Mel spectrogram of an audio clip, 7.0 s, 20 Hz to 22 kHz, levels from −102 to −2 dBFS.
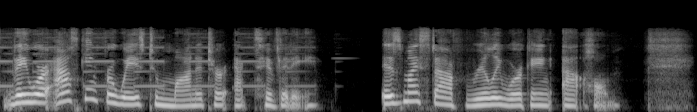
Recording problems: garbled, watery; slightly; nothing above 8 kHz
alarms or sirens; noticeable; until 3 s; 20 dB below the speech

